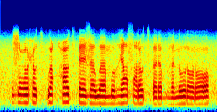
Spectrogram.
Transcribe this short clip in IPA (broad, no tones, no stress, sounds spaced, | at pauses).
zˤ o ħ o t͡sʼ u qʰ o t͡sʼ ɛ z ɐ w ɐ m o ɦ ɛ sˤ e ɾ o t͡sʼ ɐ ɾ ɐ bʱ ɐ n o ɾ ɔ ɾ ɔ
